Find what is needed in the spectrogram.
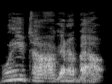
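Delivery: high-pitched confrontational challenge. Retold or imitated. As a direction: imitate your own blunt comeback. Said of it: "that's, like, offensive and loud".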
